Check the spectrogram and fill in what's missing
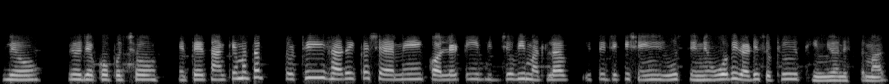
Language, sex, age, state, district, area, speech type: Sindhi, female, 30-45, Rajasthan, Ajmer, urban, conversation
